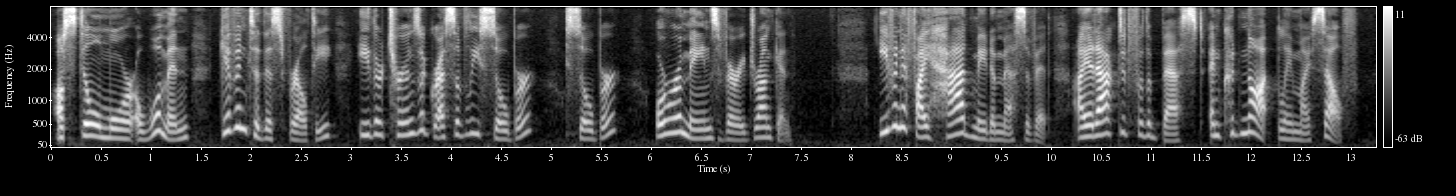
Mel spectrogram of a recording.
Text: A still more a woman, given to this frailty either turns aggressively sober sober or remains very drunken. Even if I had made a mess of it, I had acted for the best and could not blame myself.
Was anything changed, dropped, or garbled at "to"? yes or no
no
